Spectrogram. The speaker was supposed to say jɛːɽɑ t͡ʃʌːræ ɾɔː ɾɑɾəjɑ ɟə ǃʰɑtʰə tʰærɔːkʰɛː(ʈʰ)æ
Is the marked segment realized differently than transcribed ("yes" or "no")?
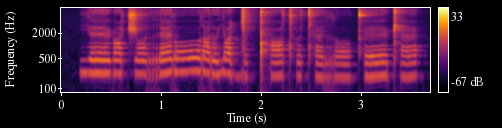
no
